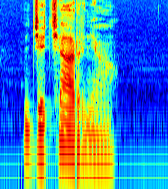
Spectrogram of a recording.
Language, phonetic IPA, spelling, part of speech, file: Polish, [d͡ʑɛ̇ˈt͡ɕarʲɲa], dzieciarnia, noun, Pl-dzieciarnia.ogg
